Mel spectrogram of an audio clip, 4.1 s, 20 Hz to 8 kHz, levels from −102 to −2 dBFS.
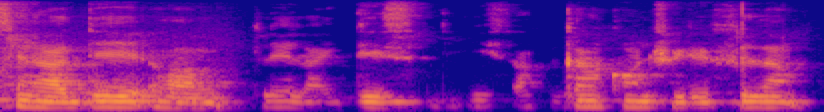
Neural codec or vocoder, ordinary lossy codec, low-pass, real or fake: none; none; none; real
